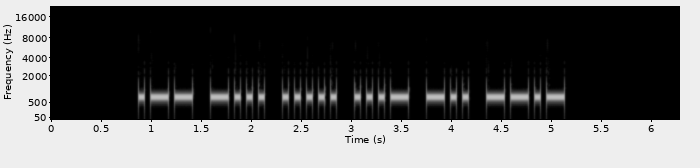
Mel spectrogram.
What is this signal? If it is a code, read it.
Morse code, heard as a keyed tone, about 20 wpm, 700 Hz. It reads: WB5VDQ
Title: USA Call Signs 20wpm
